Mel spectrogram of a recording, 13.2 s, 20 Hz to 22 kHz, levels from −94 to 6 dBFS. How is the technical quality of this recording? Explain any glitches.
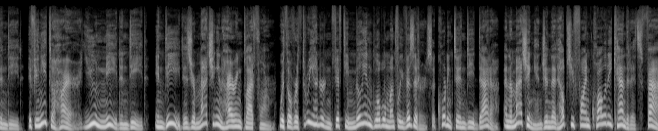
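No glitches or technical faults can be heard anywhere in the speech recording.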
